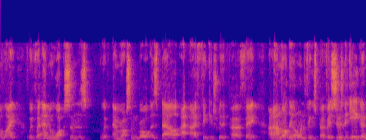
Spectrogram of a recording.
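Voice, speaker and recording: A man chatting casually about a movie trailer, hesitant and stammering, with frequent restarts and filler words. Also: mid-range voice. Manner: hesitant, stammering, full of restarts and "you know". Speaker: movie trailer reaction vlogger. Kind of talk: casual movie reaction commentary. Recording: echoey room, mic at a distance.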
